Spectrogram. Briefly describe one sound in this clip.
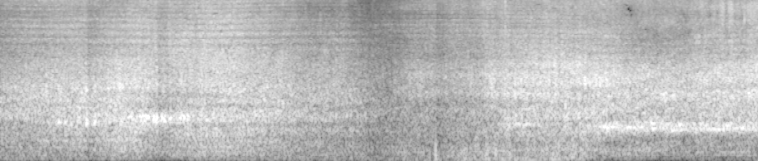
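A car engine hums as the car drives past.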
